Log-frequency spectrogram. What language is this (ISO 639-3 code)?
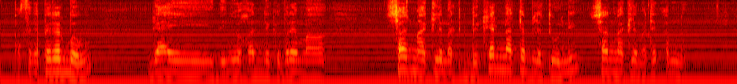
wol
